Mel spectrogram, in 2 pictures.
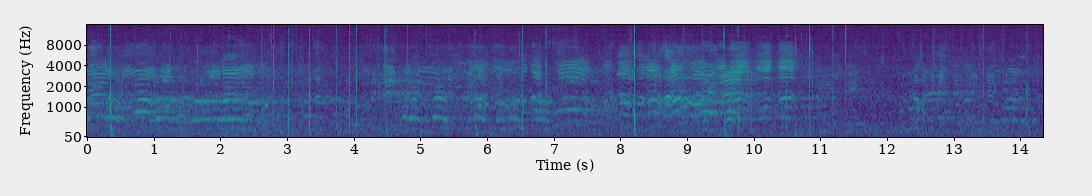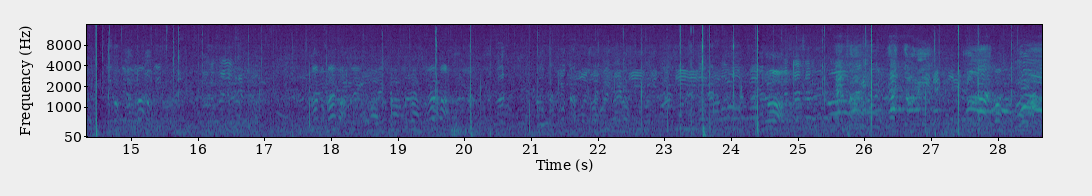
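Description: Players thud a football with their kicks.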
